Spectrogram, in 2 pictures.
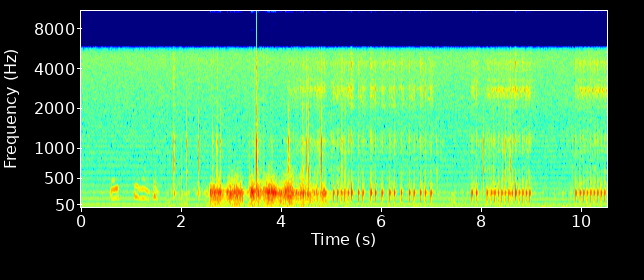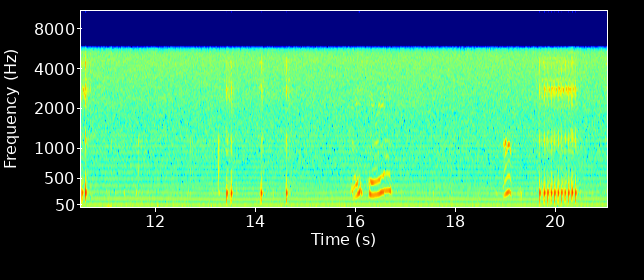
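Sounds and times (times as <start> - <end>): isolated clicks: 1.8 - 7.2, 7.8 - 9.1, 12.6 - 14.8, 19.7 - 20.5.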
